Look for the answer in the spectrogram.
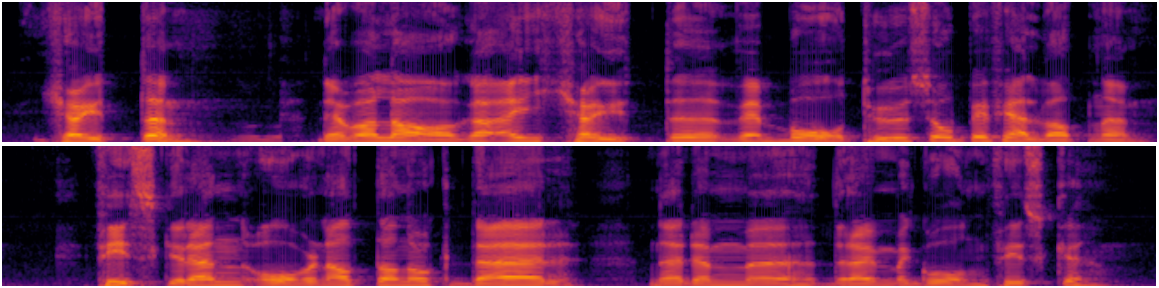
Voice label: kjøyte, Numedalsmål

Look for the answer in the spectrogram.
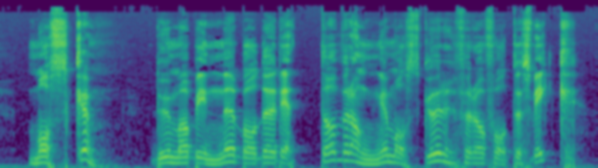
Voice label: maske, Numedalsmål

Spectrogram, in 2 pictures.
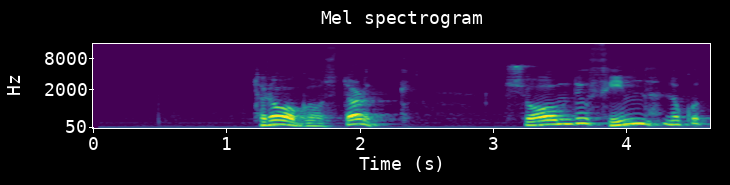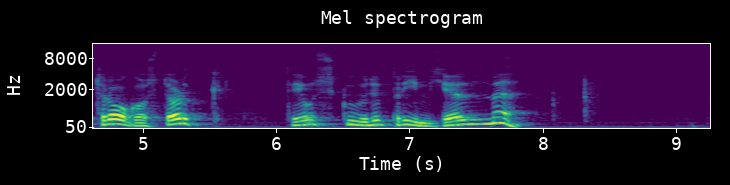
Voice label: trågåstøLk, Numedalsmål; Substantiv hankjønn; Planteriket; Hushald, mat, drikke; Sjå om du finn noko trågåstøLk te o skure primkjæl*n mæ.

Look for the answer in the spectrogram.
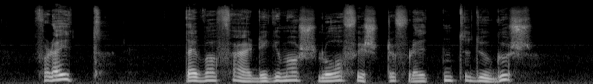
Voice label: fLoyt, numedalsmal

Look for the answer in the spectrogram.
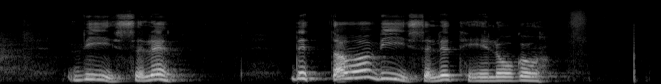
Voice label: "visele", Numedalsmål; Dæ va so visele telågå.; gjennomtenkt, godt, klokt; Adverb

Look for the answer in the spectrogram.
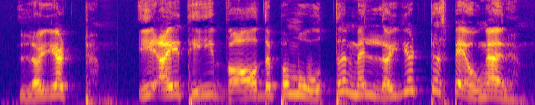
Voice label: loyert, Numedalsmål; løyert

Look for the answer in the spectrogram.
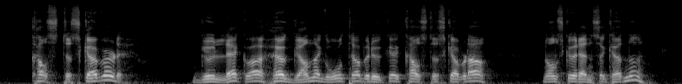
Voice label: kasteskoveL, Numedalsmål

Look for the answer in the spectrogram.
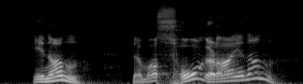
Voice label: inan, Numedalsmål; Døm va så gLa i inan

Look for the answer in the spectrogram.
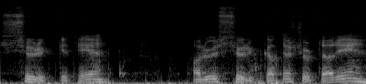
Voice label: surke te, Numedalsmål; Verb; Personleg utstyr, klede, sko

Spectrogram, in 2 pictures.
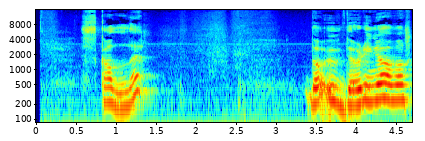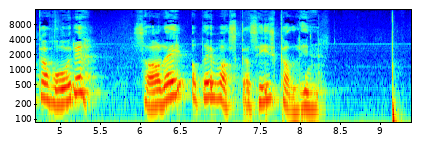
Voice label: "skalle", Numedalsmål; Substantiv hankjønn; Då uvdøLinga vaska håre, sa dei at dei vaske se i skallin.

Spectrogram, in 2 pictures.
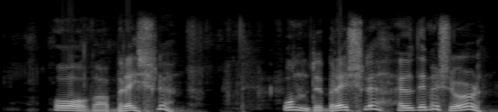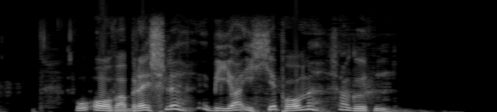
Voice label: "åvabreisle", Numedalsmål

